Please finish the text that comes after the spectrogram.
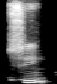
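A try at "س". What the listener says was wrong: সিন না সিন, এটা দন্ত স দিয়ে সিন। হ্যাঁ দন্ত স দিয়ে সিন, একটু বাতাস বের হবে আগে, সিন এরকম, সিন।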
